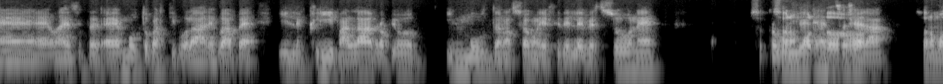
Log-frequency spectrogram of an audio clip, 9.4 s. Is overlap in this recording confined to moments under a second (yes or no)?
no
